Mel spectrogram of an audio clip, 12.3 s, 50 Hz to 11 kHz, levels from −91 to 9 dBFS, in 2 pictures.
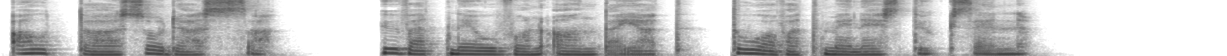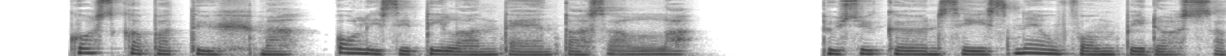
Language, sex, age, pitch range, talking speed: Finnish, female, 20-39, 170-205 Hz, 70 wpm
